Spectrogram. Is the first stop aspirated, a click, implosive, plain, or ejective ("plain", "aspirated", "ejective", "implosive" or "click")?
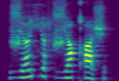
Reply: ejective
